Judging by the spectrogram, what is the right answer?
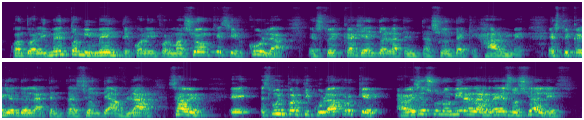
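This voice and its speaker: A male pastor giving a sermon, talking straight to his listeners and swinging between loud urging and hushed low passages. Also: moderate pace, hardly any pauses, echoey room. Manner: direct address to listeners.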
